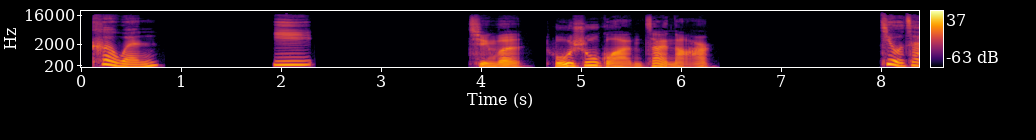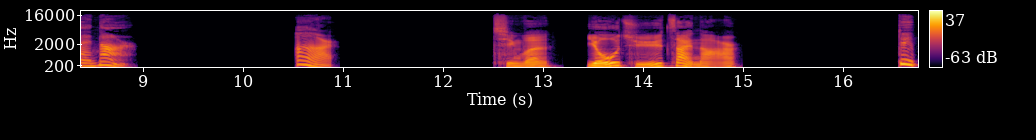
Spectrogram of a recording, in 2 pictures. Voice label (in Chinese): 课文; 第五课 图书馆在哪儿？; 请问， 图书馆在哪儿？; 就 在 那儿。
